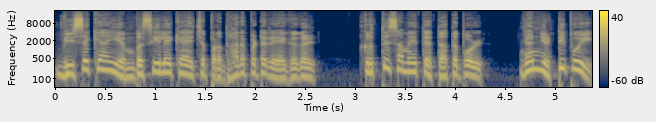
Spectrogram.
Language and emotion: Malayalam, surprised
